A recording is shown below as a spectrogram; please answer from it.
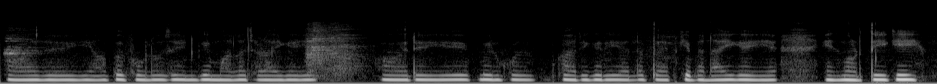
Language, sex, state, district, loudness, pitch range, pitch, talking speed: Magahi, female, Bihar, Gaya, -24 LUFS, 205-215 Hz, 210 Hz, 145 wpm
